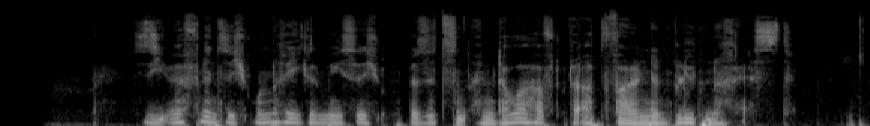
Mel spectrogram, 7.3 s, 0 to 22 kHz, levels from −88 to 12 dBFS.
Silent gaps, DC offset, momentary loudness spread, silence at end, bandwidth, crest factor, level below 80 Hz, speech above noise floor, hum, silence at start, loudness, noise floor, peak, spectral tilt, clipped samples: none; under 0.1%; 9 LU; 0.05 s; 14 kHz; 22 dB; -40 dBFS; 31 dB; none; 1.15 s; -33 LUFS; -62 dBFS; -10 dBFS; -6 dB/octave; under 0.1%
